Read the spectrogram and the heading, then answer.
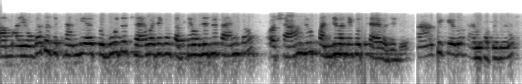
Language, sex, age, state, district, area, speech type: Sindhi, female, 45-60, Uttar Pradesh, Lucknow, urban, conversation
